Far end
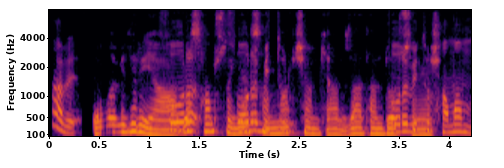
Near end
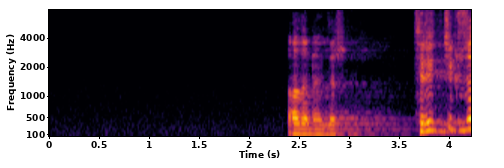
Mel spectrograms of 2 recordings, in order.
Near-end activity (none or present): present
